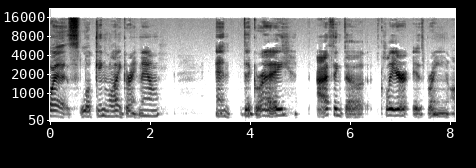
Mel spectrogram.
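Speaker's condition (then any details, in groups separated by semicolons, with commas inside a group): Cerebral palsy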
